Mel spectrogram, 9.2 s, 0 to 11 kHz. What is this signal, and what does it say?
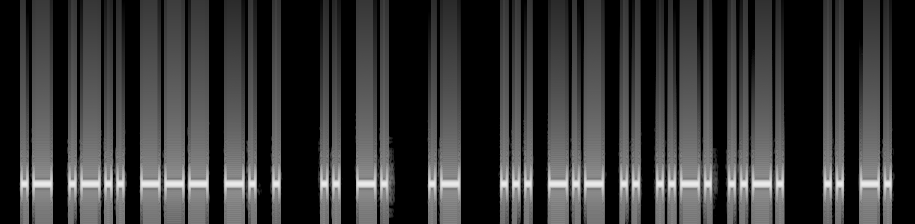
Morse code, heard as a keyed tone, about 20 wpm, 600 Hz. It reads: ALONE IN A SKIFF IN
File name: the old man and the sea / the old man and the sea part 1 20wpm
